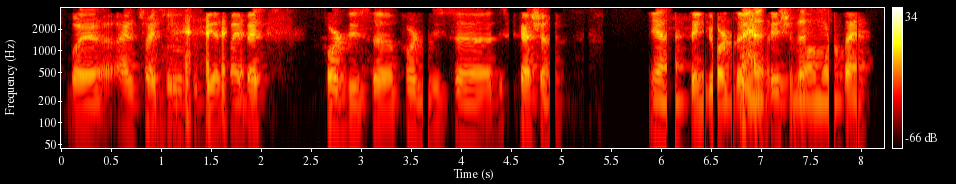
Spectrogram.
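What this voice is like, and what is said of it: Tired-sounding voice. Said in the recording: “my voice sounds a little bit tired”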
